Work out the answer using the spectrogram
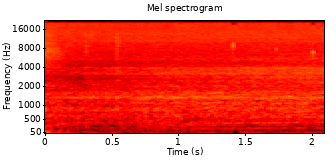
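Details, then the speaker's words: Fan from a 1984 IBM PC 5150 power supply during restoration, bench-tested on 12 V DC (rated 0.12 A, drawing about 70 mA): steady even airy hum, soft whir, no rattle or scrape; fan good. "and it sounds like music it says DC 12v 0.12 amps but it's only drawing about 70 milliamps so looks like this fan is good"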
